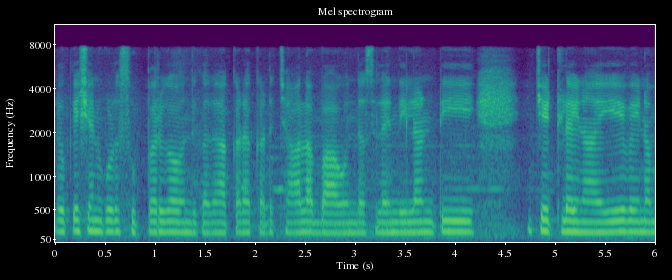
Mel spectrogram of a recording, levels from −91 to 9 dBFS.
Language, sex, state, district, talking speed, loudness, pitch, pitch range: Telugu, female, Andhra Pradesh, Anantapur, 140 wpm, -18 LUFS, 160 Hz, 150-165 Hz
